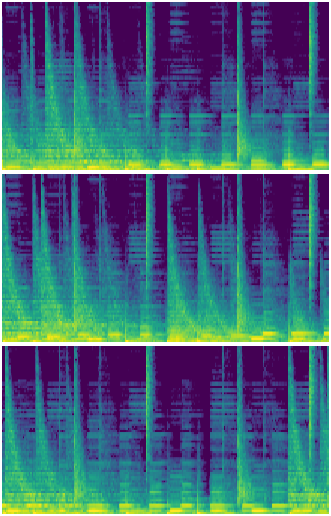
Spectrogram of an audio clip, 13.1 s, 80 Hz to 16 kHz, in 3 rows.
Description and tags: This loop has been created using the program Live Ableton 5 and someof the instruments used for the realization Usb Sonic Boom Box severalsyntesizer several and drums Vapor Synthesizer Octopus Synthesizer WiredSampler Krypt electronic drum sequencer reaktor xt2 Several Synt diGarageband 3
